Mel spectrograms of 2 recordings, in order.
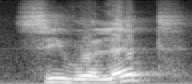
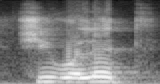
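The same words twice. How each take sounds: First: The word begins with a plain 's' sound. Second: The word begins with a 'sh' sound. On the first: The speaker is from Ephraim. The speaker calls it wrong. "porque no podía pronunciarlo correctamente" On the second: The speaker is from Gilead. The speaker calls it right. "dígame esta palabrita"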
